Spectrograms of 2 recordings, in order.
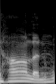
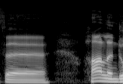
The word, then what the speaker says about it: Haaland: Okay, well, there was loads to get excited about with Haaland or Haaland, as the BT were commenting. So it turns out that's how you pronounce it in Norway.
